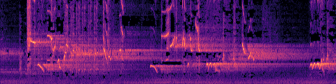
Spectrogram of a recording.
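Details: Oriental magpie-robin singing in the morning, lure song meant to stimulate caged birds: a long, continuous run of high whistles, downward slurs and chattering trills, with a louder burst returning at the close.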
